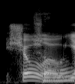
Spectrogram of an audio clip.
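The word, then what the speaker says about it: Xolo: Is that how you say his name, Sholo? – Sholo, yeah, I read an interview piece with him, and they said it's pronounced Sholo.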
